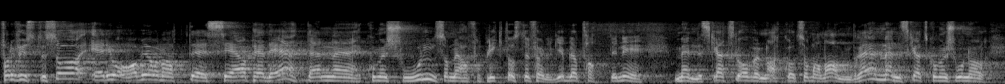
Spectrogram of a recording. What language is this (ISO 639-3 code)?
nor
